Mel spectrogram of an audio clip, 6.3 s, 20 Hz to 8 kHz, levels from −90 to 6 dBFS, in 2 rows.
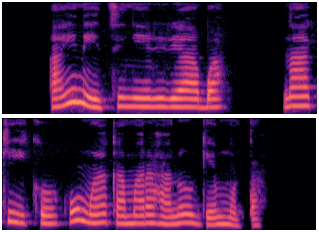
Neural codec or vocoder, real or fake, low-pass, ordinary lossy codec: none; real; none; none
